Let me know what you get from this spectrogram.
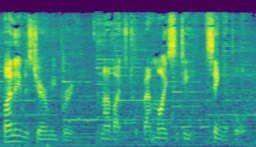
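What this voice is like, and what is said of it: British accent. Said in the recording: “the guy doing it does have a British accent”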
